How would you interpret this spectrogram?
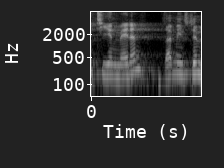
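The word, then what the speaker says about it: Tion Medon: our prequel character our prequel character today is Tian Maiden so that's the official pronunciation Tian Maiden that means Tim said it wrong during her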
